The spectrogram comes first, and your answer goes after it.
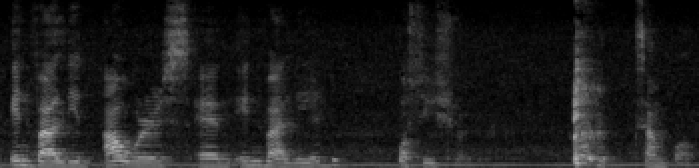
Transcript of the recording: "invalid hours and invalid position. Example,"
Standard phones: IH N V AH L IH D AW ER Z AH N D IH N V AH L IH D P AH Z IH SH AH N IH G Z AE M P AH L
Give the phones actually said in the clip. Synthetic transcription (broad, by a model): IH N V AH L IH D AW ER S AH N D IH N V AH L IH D P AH S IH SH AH N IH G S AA M P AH L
